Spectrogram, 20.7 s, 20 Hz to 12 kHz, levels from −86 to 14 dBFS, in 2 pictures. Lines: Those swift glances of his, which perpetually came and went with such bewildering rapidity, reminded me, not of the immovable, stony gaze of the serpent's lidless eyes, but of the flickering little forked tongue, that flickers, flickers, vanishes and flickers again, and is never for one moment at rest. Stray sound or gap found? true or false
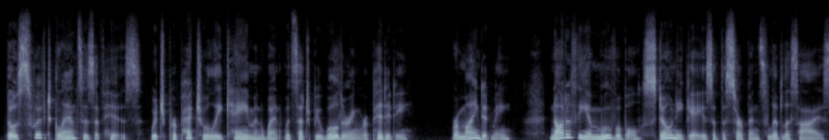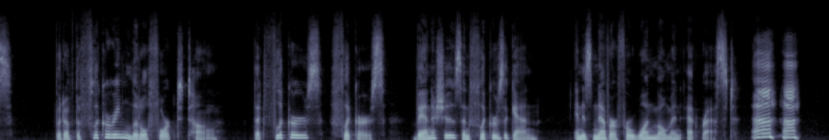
true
